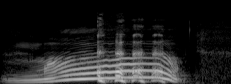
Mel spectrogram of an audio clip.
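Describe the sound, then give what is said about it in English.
A single drawn-out moo imitated by a human voice, rising in pitch, then wavering into a throaty, pulsing rumble before cutting off. It's loud, with no other sounds around it. “Guttural thing. Bulls don't make that noise. Moo.”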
